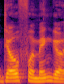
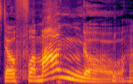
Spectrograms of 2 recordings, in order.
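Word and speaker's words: Doflamingo: I'm pronouncing do flamingo the entire time. It's do flamango. Do flamac go. It's mock, like speed.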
